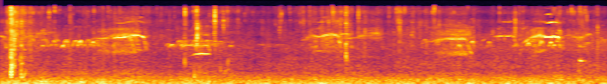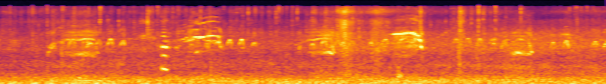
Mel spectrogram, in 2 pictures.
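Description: Cygnets peep in high, repeated chirps close by.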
